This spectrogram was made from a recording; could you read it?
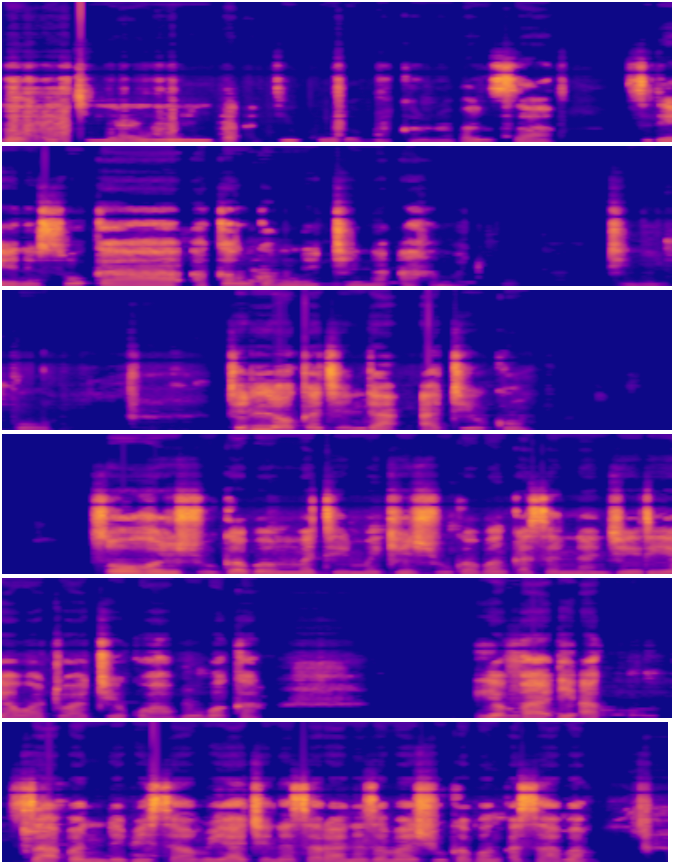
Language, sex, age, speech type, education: Hausa, female, 30-45, spontaneous, tertiary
